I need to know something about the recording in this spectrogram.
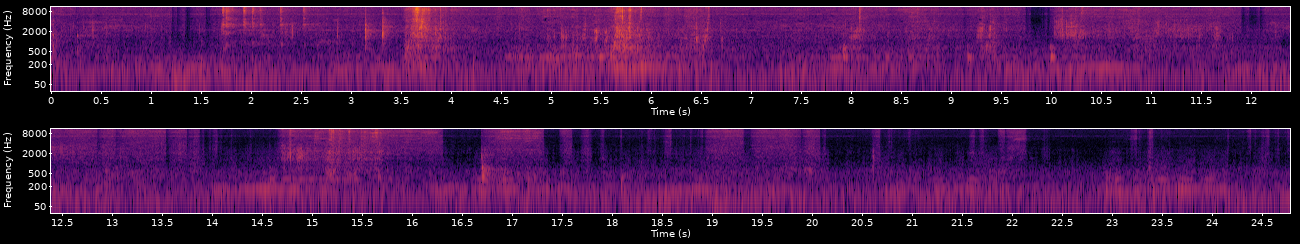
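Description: Coconut milk boiling in a wide pan, a steady low bubbling, with now and then the scrape and knock of a wooden spatula stirring it against the pan.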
